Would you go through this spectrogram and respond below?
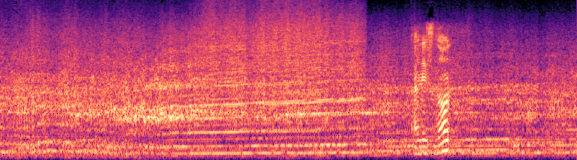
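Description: Race car engine revving hard on the Nürburgring in a racing video game, a loud, sustained high whine that climbs through gears, with a brief tire squeal near the end under a commentator's talk.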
